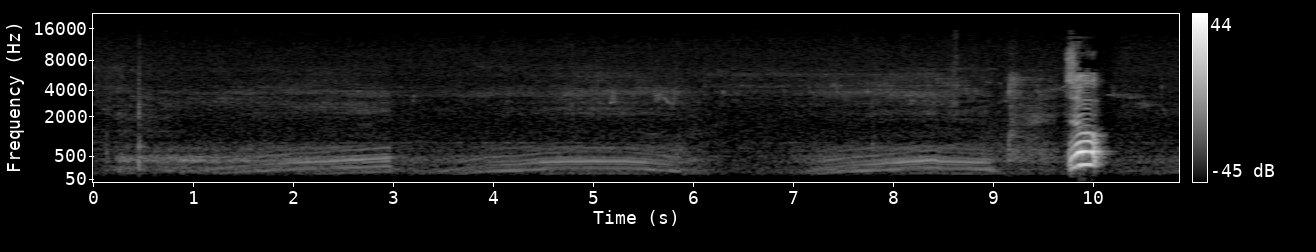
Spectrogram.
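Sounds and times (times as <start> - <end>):
video game car engine droning and revving: 0.3 - 6.1, 7.0 - 9.0
speech: 9.8 - 10.1.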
